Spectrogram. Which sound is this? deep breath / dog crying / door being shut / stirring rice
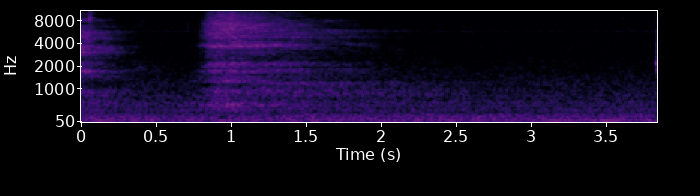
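deep breath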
